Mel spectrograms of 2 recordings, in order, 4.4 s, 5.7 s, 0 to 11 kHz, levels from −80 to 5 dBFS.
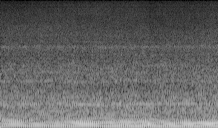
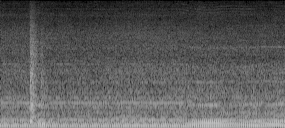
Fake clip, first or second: first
